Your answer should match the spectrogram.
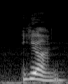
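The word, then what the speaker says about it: yearn: हमारा अगला वर्ड है यन यन वाई ई ए आर एन या आर जो यहां पे थोड़ा सा प्रोनंसिएशन में साइलेंट रहेगा अ सॉरी यन का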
